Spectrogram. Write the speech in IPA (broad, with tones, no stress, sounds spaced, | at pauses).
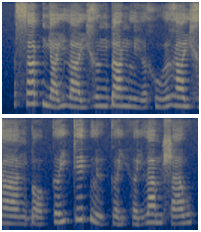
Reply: s a˦˥ k̚ ɲ a˨˩˦ j l a˨˩ j ɣ ə˧ ŋ ɗ a˧ ŋ l i˨˩˨ ə̯ x u˨˩˦ ə̯ ɣ a˧ j ɣ aː˨˩ ŋ ɗ ɔ˨˩˨ k ə˧˥ j k e˦˥ t̚ l ɨ˨˩˨ k ə˨˩˨ j h ə˨˩˨ j l a˧ m ʂ a˧˥ w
